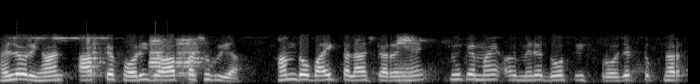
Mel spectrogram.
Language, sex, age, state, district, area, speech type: Urdu, male, 60+, Maharashtra, Nashik, rural, conversation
